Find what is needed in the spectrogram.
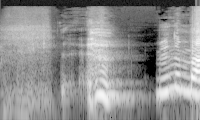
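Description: A man clears his throat once with a short, loud, cough-like rasp about a second in, after a faint breath. Then he starts speaking.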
